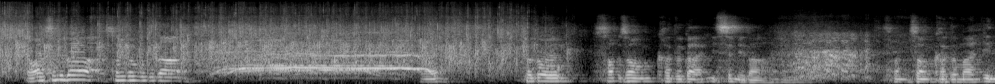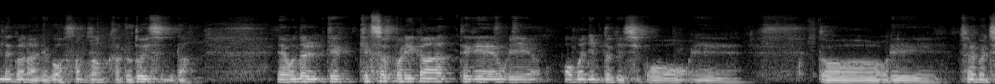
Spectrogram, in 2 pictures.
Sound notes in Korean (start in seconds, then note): 2.2 박수; 2.2 환호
